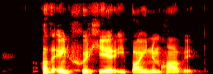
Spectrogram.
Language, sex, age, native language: Icelandic, male, 15, Icelandic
